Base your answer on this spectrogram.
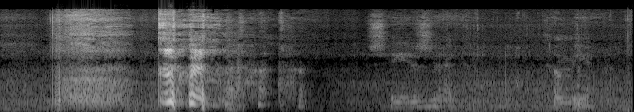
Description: Girl coughing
